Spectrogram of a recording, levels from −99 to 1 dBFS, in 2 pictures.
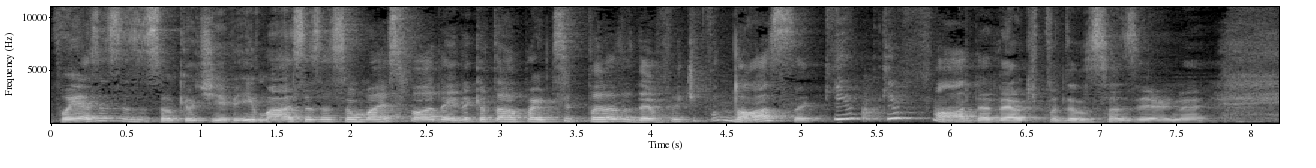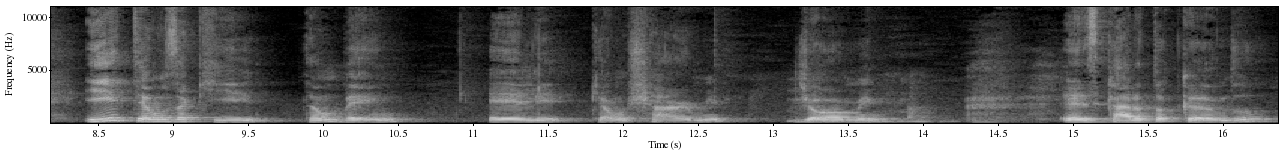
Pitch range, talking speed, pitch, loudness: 135-180 Hz, 160 wpm, 160 Hz, -24 LUFS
